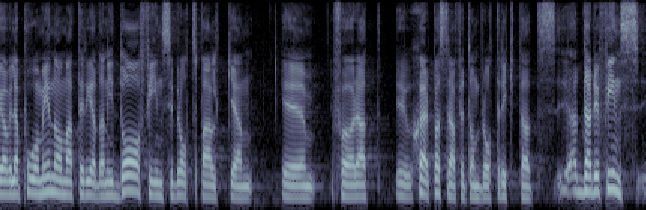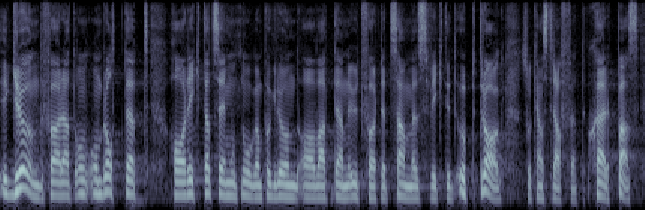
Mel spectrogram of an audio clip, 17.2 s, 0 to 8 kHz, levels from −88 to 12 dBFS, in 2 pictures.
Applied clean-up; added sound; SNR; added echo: none; none; none; none.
